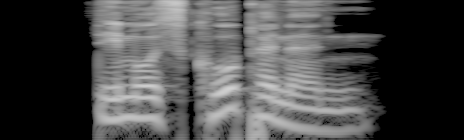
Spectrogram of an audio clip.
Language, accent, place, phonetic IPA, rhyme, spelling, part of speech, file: German, Germany, Berlin, [demoˈskoːpɪnən], -oːpɪnən, Demoskopinnen, noun, De-Demoskopinnen.ogg
- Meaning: plural of Demoskopin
